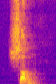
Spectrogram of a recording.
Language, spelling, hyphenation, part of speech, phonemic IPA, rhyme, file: Dutch, Sam, Sam, proper noun, /sɑm/, -ɑm, Nl-Sam.ogg
- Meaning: 1. a male given name 2. a female given name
